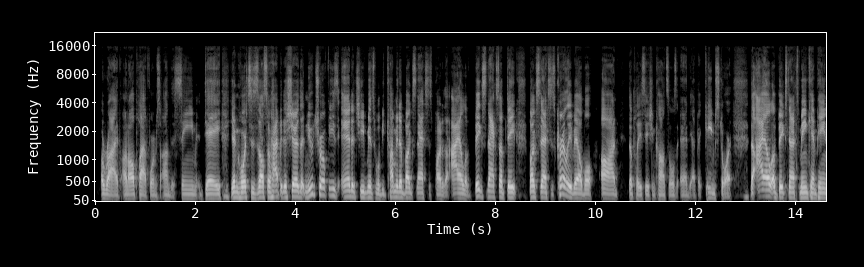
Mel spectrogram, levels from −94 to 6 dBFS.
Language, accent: English, American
